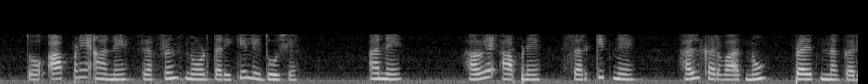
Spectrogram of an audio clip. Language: Gujarati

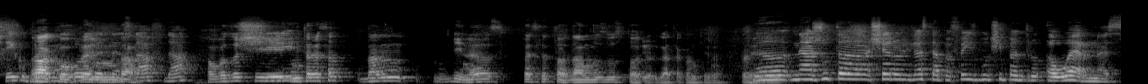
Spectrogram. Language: Romanian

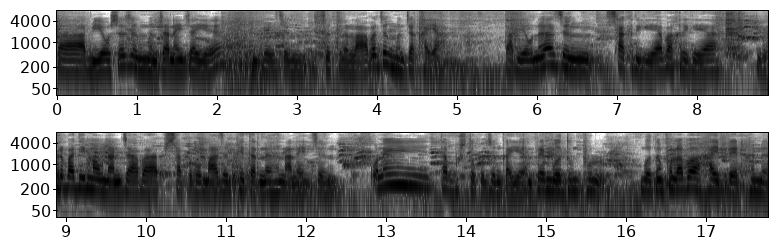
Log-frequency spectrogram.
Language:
Bodo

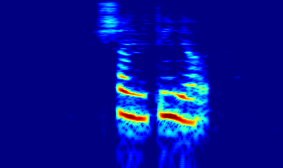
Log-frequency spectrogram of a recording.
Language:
Chinese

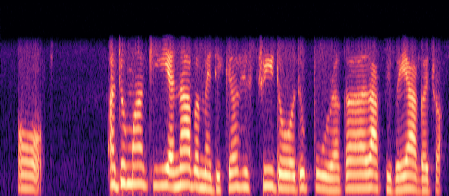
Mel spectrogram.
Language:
Manipuri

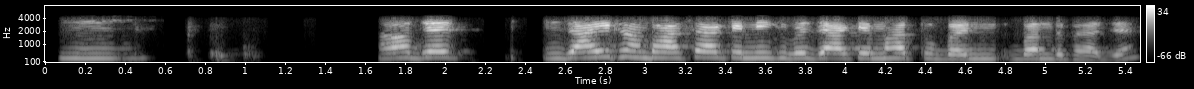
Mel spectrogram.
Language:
Maithili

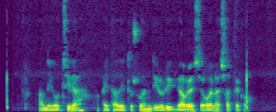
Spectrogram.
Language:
Basque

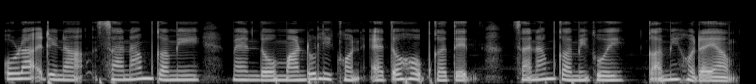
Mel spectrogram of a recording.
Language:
Santali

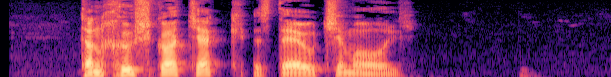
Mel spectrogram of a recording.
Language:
Manx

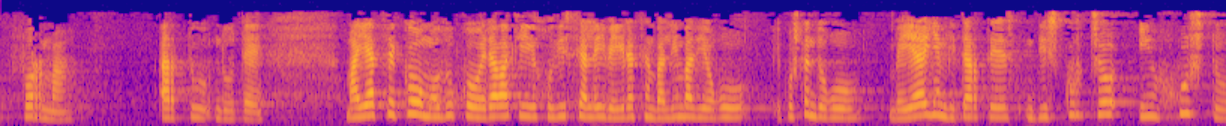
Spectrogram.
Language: Basque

